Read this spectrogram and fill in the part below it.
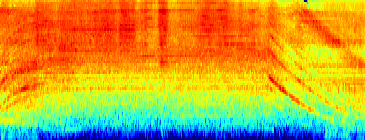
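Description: A piece of wood is sawn to trim the end while building a lid for a rotary sieve, with steady close rasping strokes running throughout and no voices.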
